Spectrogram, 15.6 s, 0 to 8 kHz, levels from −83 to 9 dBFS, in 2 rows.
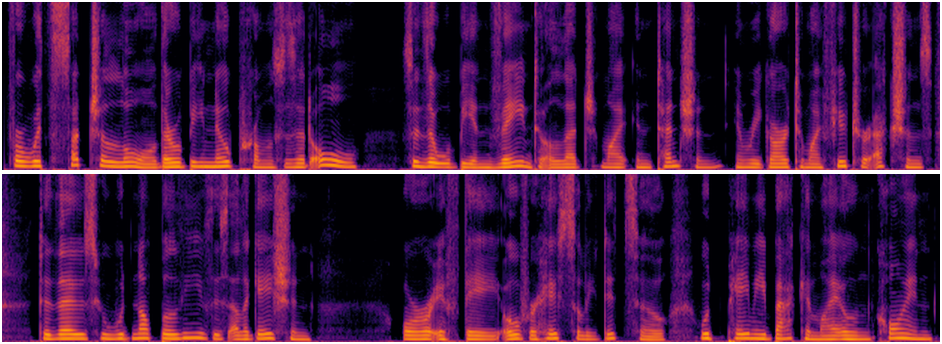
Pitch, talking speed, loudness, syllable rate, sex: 180 Hz, 195 wpm, -19 LUFS, 5.3 syllables/s, female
